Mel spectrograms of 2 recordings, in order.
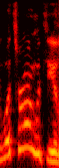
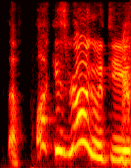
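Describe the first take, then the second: First: High but soft concerned question; polite mom. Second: High, loud mock scolding; exaggerated mom outburst. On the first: Retold or imitated. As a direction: gently voice a nice mom asking. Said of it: "polite woman". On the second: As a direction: blow up like a hammed-up shocked mom. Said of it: "she didn't say it like that".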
